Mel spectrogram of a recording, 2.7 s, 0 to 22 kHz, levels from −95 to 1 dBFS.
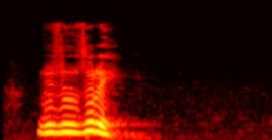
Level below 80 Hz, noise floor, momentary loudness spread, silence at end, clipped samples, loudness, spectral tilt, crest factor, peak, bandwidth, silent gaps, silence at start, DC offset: -66 dBFS; -75 dBFS; 12 LU; 1.55 s; under 0.1%; -24 LUFS; -7 dB/octave; 20 dB; -8 dBFS; 11.5 kHz; none; 0.4 s; under 0.1%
